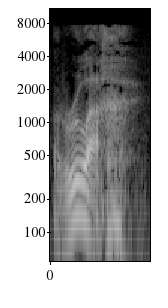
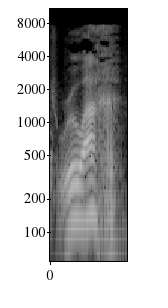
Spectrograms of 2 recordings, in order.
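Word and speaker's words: ruach (רוח): He's pouring out, and he's pouring out the first person singular of the noun ruach. R long U A C H, ruach, is spirit, first person singular suffix, my spirit, God the Holy Spirit.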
